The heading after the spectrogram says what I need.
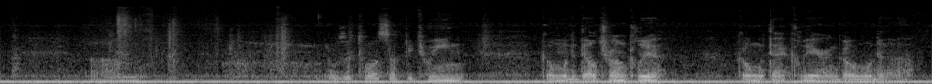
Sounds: Speech

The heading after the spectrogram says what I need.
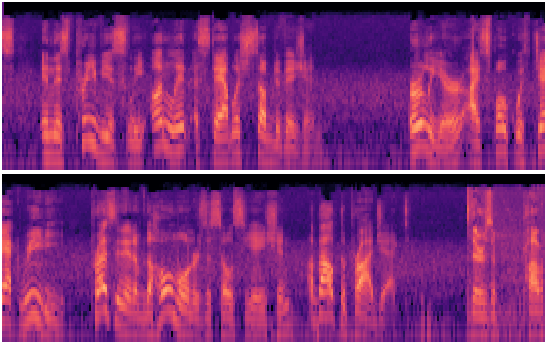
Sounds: Speech

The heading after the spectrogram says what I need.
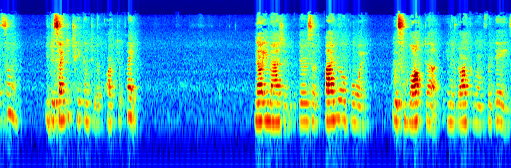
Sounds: Speech, Female speech

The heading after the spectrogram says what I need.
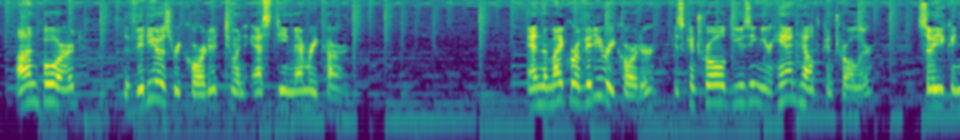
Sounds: Music, Speech

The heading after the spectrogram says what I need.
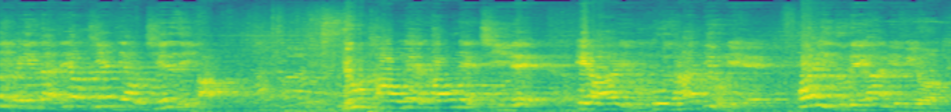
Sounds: man speaking, Narration, Speech

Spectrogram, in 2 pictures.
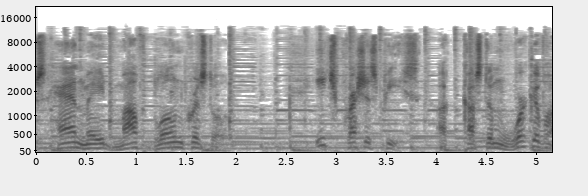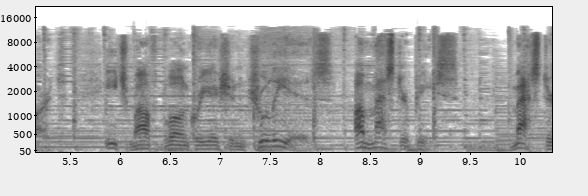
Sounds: Music, Speech

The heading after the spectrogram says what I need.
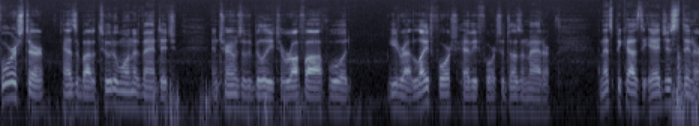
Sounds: Speech

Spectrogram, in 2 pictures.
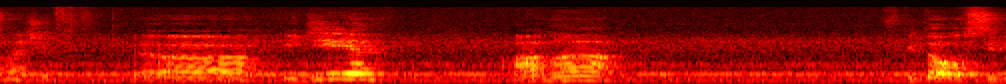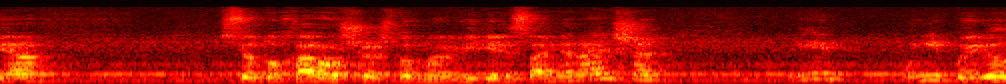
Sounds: Speech

